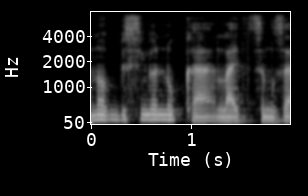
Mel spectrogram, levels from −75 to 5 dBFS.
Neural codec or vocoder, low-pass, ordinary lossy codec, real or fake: codec, 16 kHz, 4.8 kbps, FACodec; 7.2 kHz; none; fake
